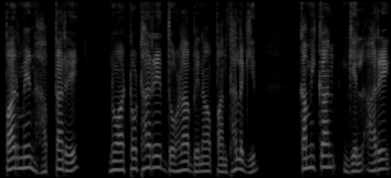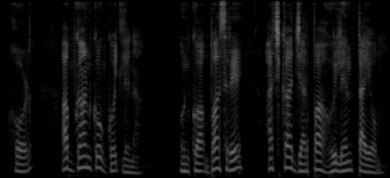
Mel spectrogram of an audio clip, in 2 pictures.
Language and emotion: Santali, neutral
